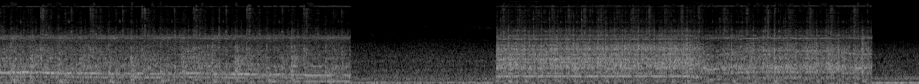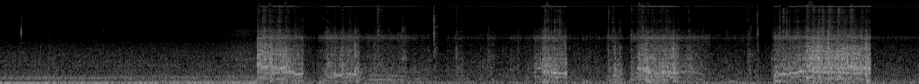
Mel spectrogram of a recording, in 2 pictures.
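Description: A sewing machine top-stitches leather backpack panels in several bursts of rapid mechanical whirring, separated by short pauses and handling noises, close and clear.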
